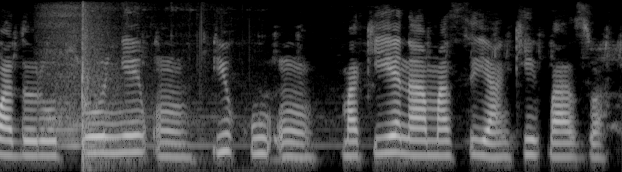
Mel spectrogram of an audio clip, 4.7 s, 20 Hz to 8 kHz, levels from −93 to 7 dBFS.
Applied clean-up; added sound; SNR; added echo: none; Shatter; 16 dB; none.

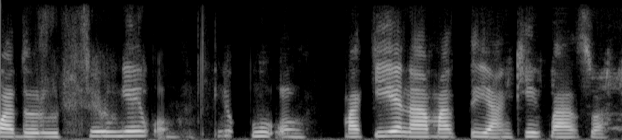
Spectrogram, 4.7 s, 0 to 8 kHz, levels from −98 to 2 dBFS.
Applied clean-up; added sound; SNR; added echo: neural diffusion model UNIVERSE++.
